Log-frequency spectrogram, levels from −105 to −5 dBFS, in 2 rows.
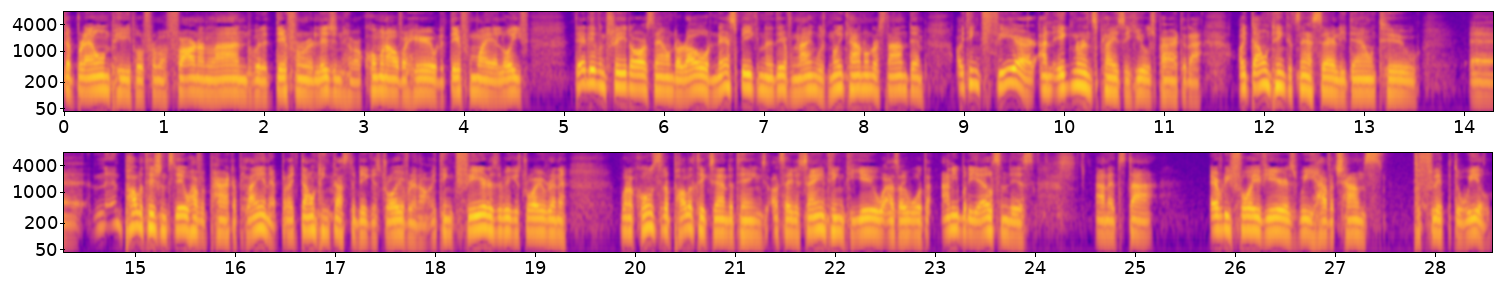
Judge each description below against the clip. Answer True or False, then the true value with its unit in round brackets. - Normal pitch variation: True (3.5 semitones)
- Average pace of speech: False (265 wpm)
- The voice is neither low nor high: False (125 Hz)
